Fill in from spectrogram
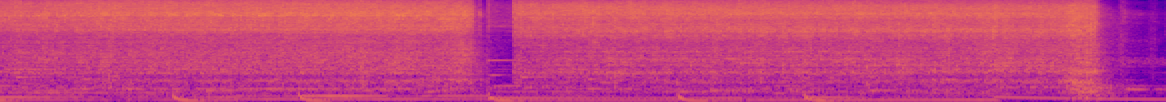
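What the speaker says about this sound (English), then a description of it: "use this power tool and get it tightened up" A power tool whirs in short repeated bursts, the pitch dropping as each bolt tightens while installing a cat-back exhaust on a Jeep Gladiator, with a brief stop midway and another near the end.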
